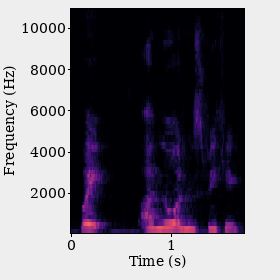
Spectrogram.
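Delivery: normal talking voice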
